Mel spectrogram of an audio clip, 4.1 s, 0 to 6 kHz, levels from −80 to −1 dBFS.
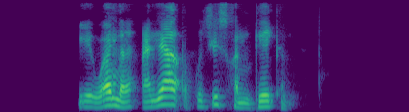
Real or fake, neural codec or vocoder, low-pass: fake; codec, 16 kHz, 1 kbps, FreqCodec, larger model; 5.4 kHz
